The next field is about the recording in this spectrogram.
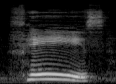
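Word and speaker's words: face: ايه انتقه باسمه واللي هو يبقى اقول معي فيس فيس فيس خلاص اتفقنا فيس بعد كده هنا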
